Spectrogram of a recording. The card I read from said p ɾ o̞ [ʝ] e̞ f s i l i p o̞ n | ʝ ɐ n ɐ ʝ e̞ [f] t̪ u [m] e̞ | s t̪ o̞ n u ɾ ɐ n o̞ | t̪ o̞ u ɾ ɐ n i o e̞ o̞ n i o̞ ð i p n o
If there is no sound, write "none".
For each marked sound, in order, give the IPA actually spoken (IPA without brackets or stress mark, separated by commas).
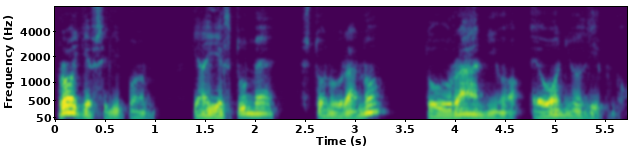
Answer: ʝ, f, m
